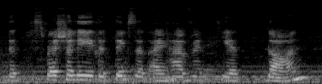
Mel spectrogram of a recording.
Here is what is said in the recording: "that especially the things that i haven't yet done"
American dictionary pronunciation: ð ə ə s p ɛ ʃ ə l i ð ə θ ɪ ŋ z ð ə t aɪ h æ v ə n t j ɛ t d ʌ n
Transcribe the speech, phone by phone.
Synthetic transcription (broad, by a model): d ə ə s p ɛ ʃ ə l i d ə t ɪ ŋ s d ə t aɪ h æ v ə n t j ɛ t d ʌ n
